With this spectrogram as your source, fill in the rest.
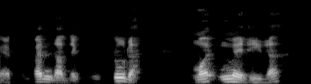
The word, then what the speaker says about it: Mérida: No, suena muy bien, suena mejor que Mérida, porque Mérida suena violenta, tiene el acento en la primera vocal, entonces tiene un énfasis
